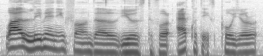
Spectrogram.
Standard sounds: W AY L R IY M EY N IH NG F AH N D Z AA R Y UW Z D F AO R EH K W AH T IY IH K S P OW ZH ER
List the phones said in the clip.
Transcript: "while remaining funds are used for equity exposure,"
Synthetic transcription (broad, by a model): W AY L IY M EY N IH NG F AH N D AA L Y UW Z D F AO R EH K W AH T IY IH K S P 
